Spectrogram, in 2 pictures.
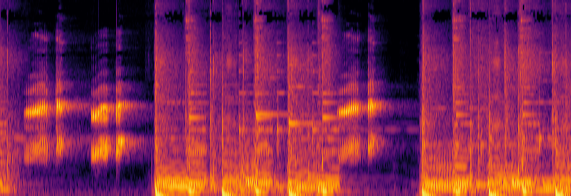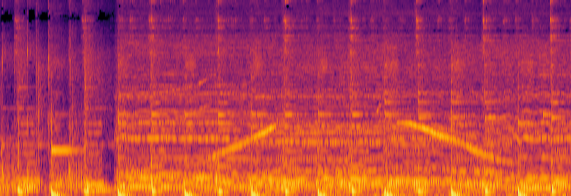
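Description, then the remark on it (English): Quick, rhythmic clicks of little frog-sized tap shoes worn by a singing frog choir patter over a bouncy musical number, with loud croaking frog calls at the start and the beat growing busier as it goes. “Look, honey, they've even got little frog-sized tap shoes on.”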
